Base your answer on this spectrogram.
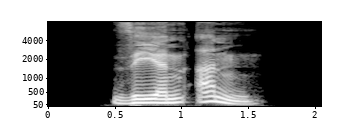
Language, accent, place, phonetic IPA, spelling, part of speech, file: German, Germany, Berlin, [ˌzeːən ˈan], sehen an, verb, De-sehen an.ogg
- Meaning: inflection of ansehen: 1. first/third-person plural present 2. first/third-person plural subjunctive I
